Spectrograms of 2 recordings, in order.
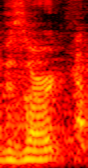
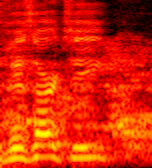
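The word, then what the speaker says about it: Vizrt: If you're not the only one that pronounces it, Vizert. Um, so it's okay. But it's Viz RT.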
